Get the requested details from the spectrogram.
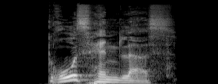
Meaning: genitive singular of Großhändler
- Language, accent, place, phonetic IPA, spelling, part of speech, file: German, Germany, Berlin, [ˈɡʁoːsˌhɛntlɐs], Großhändlers, noun, De-Großhändlers.ogg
